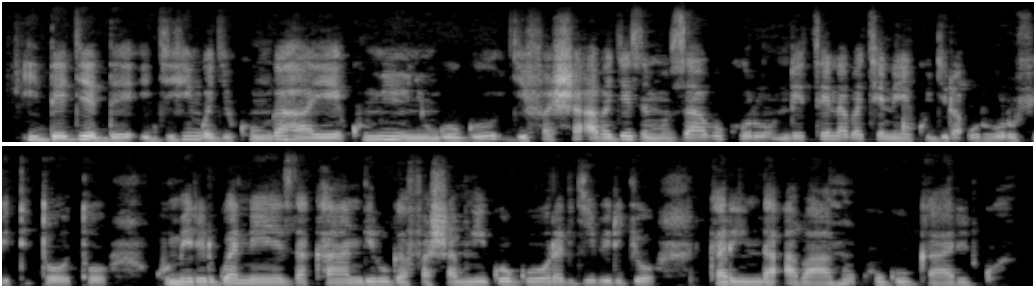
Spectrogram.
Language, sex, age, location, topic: Kinyarwanda, female, 18-24, Huye, agriculture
